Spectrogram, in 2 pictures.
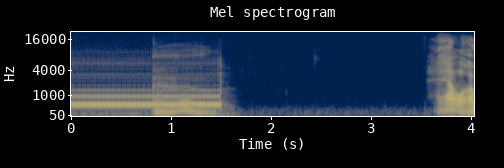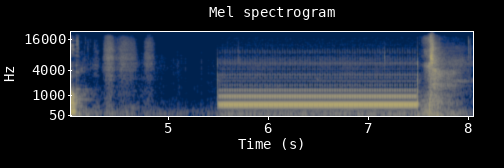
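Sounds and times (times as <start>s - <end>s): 
electronic phone ringing tone for an outgoing call: 0.0s - 1.6s, 5.5s - 7.5s
speech: 3.9s - 4.2s.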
